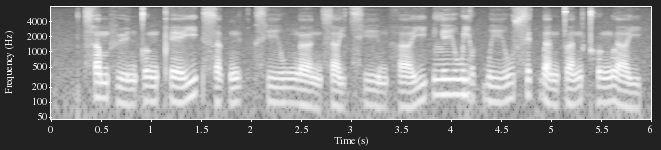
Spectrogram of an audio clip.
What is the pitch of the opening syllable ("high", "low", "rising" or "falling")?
high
